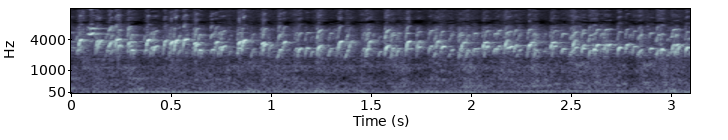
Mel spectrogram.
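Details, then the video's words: Short burst of goldfinch chirps: crisp, high, rapidly repeated twitters, some with clear whistled accents, packed closely together. "Chirps And Sounds Of Goldfinch"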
